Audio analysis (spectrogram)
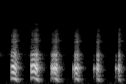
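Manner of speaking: quick run of loud, high ha-ha-has; amused laugh. Real, not acted. Amused after attempting Aussie slang.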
